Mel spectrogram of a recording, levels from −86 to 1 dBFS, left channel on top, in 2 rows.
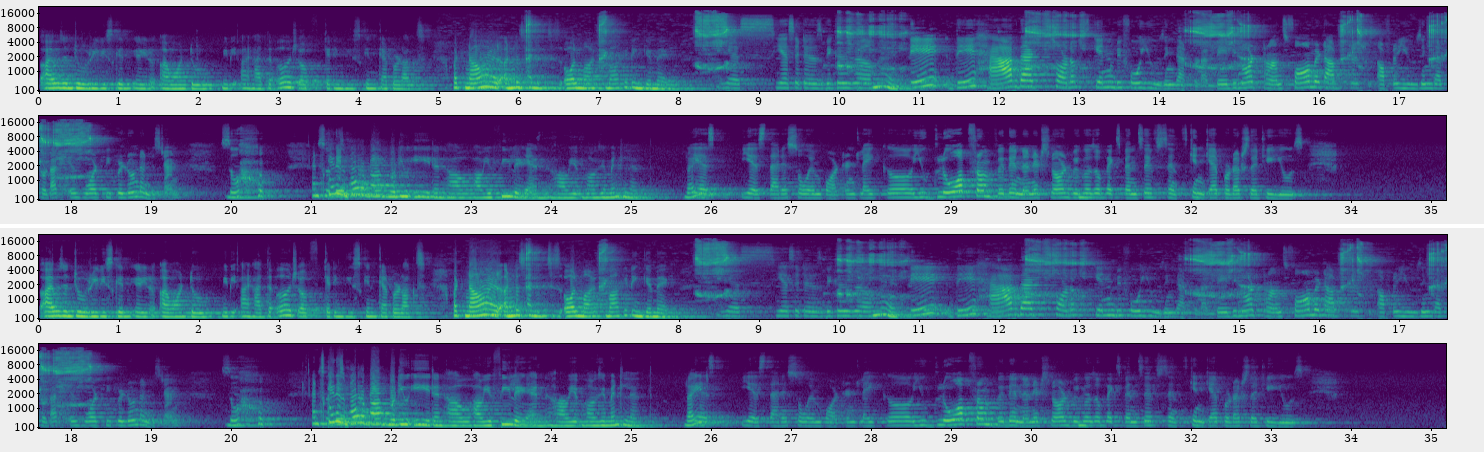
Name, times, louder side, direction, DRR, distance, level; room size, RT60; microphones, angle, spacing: voice 1, 0.0-4.6 5.0-7.9 10.4-10.7 19.9-20.2 21.0-25.2 25.7-25.9 30.6-30.7, right 1 dB, 40° right, 8 dB, 1.6 m, -24 dB
sound 1, 5.4-5.6 6.0-6.2 6.8-7.5 7.8-7.9 8.2-8.7 9.8-11.1 11.7-13.1 14.1-15.4 15.8-15.9 16.2-16.8 17.3-18.3, left 2 dB, 10° left, 2.5 m, -31 dB
voice 2, 8.5-10.4 10.9-19.3 19.9-20.5 21.2-21.7 23.7-23.8 25.7-26.0 26.4-33.8, left 2 dB, 35° left, 10 dB, 1.4 m, -32 dB
20.0 x 18.0 x 9.9 m, 1.4 s
head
